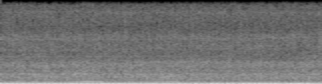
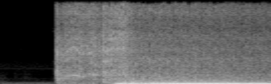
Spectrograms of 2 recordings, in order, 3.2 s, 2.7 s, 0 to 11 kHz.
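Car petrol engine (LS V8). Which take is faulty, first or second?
first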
